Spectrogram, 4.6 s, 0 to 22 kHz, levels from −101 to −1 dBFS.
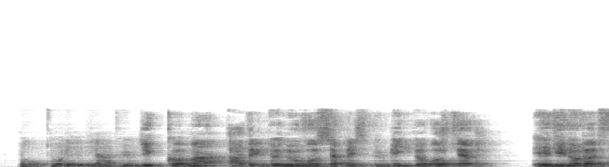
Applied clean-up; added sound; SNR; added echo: neural mask model DeepFilterNet 3.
